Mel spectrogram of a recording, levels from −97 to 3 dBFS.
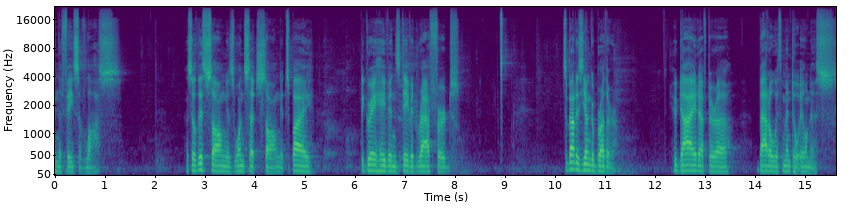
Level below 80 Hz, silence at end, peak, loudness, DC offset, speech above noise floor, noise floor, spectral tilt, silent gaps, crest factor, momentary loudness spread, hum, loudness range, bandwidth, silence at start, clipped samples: -74 dBFS; 0 s; -6 dBFS; -28 LUFS; under 0.1%; 42 dB; -70 dBFS; -3.5 dB/octave; none; 24 dB; 13 LU; none; 3 LU; over 20 kHz; 0 s; under 0.1%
